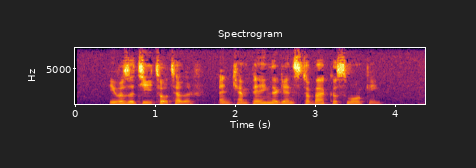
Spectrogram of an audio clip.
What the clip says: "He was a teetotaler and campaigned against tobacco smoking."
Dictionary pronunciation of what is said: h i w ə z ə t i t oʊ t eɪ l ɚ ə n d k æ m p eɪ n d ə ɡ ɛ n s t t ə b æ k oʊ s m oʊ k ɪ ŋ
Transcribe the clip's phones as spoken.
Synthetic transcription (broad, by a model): h i w ə z ə t i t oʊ t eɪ l ɚ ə n k æ m p eɪ n d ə ɡ ɛ n s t t ə b æ k oʊ s m oʊ k ɪ ŋ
